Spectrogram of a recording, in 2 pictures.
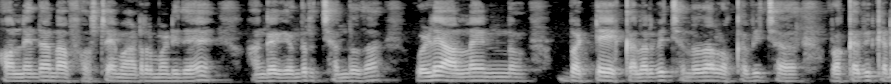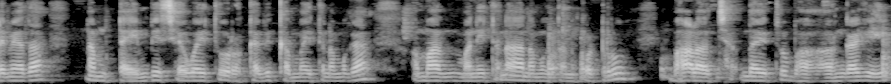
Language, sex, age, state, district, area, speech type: Kannada, male, 30-45, Karnataka, Bidar, urban, spontaneous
